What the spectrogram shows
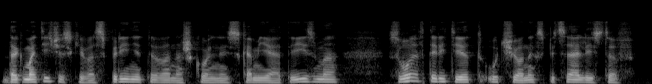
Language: Russian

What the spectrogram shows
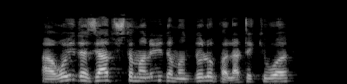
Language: Pashto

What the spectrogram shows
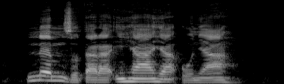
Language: Igbo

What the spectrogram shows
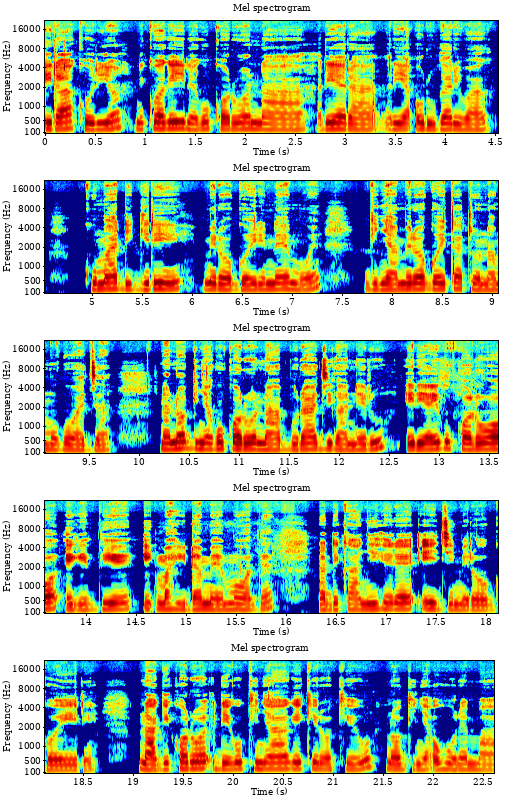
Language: Kikuyu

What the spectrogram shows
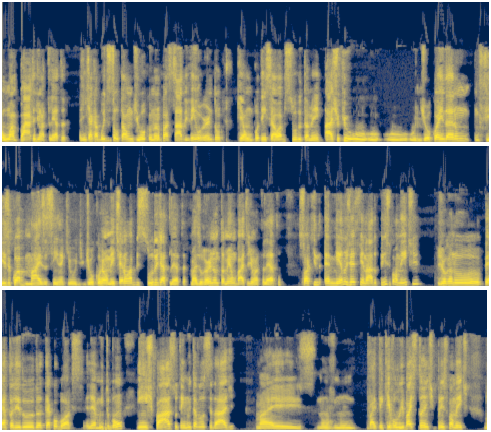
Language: Portuguese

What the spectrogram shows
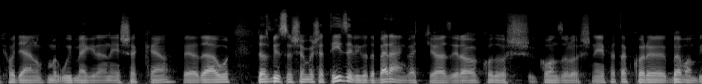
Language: Hungarian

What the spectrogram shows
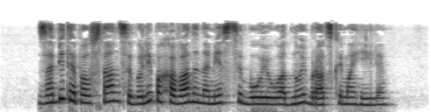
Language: Belarusian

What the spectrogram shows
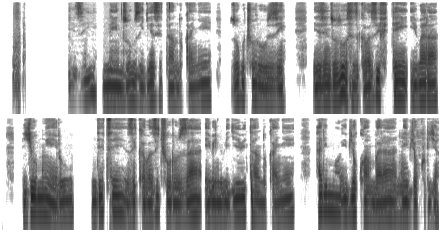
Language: Kinyarwanda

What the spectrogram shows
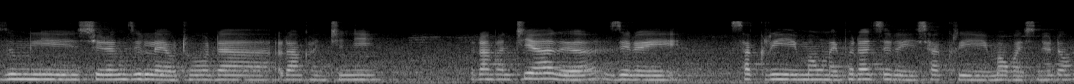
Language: Bodo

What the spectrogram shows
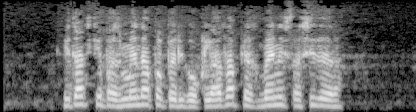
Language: Greek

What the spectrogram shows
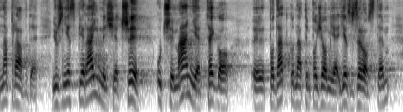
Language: Polish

